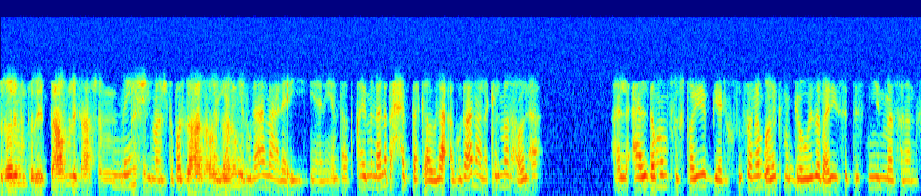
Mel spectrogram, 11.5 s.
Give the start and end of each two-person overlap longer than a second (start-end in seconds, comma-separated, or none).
1.4-3.2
